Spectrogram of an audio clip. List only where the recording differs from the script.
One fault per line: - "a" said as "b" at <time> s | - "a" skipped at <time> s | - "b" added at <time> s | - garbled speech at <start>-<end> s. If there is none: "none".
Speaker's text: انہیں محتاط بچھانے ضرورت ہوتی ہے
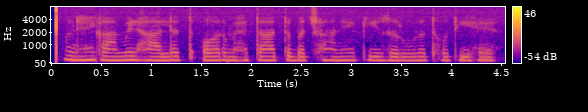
- "کامل حالت اور" added at 0.4 s
- "کی" added at 3.1 s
